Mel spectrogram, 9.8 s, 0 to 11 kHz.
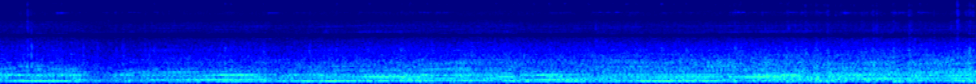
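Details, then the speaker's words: BMW E46 automatic driven cold: engine note rises unevenly under smooth light throttle, jerky and hesitating, evening out once warm; owner first suspected a vacuum leak, but the cause was automatic transmission fluid about 3 quarts low. "I'm not sure how much of the hesitation you can really hear or tell, but there's this jumpiness when it's very cold that doesn't wanna actually accelerate smoothly, which evens out when it gets warm."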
